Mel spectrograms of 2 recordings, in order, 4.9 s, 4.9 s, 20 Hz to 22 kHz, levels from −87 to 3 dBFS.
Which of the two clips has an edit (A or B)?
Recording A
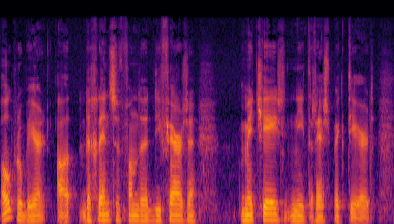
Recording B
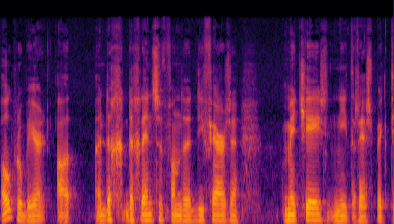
A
